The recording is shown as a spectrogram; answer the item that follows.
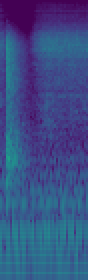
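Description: Cooking spray hisses into small baking dishes for a custard crumble in one quick, close burst, followed by faint room noise.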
